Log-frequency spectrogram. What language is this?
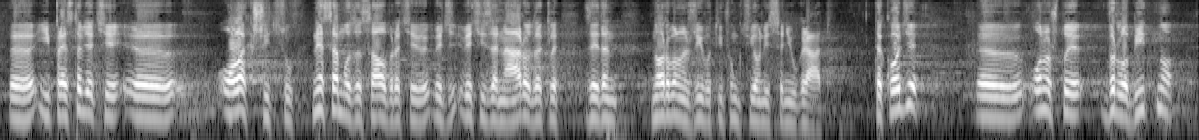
Serbian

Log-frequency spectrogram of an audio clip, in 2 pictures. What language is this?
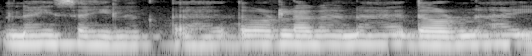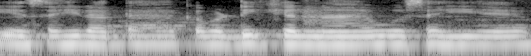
Hindi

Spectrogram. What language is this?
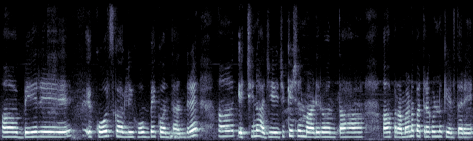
Kannada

